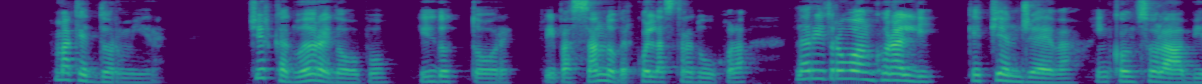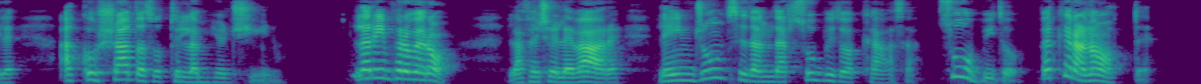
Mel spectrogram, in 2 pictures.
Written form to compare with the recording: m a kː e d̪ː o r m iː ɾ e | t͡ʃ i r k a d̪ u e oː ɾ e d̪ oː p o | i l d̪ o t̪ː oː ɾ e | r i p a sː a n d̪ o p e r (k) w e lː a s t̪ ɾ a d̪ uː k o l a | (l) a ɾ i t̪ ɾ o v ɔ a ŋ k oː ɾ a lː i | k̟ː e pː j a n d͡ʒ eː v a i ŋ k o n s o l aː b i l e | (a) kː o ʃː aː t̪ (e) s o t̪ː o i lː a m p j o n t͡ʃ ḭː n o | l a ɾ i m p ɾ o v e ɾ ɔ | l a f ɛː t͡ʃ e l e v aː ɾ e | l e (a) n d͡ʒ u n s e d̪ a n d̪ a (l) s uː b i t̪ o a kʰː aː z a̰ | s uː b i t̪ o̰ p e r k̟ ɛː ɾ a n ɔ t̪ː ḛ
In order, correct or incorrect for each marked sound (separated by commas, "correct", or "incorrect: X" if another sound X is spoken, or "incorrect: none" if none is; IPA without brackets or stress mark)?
correct, correct, correct, incorrect: a, incorrect: i, incorrect: r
